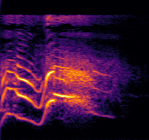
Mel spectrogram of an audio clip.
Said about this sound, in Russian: Слышен собачий виск.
